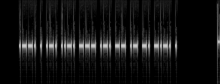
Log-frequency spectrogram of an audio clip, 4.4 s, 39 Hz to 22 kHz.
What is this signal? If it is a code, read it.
Morse code, heard as a keyed tone, about 40 wpm, 700 Hz. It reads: PERFORMANCE
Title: Sentences from Top 1000 Words - New Word Drill - 40wpm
